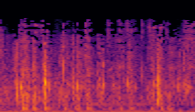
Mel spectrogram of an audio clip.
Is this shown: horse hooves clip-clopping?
yes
